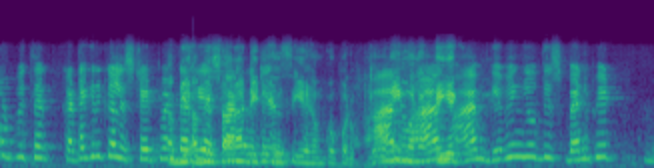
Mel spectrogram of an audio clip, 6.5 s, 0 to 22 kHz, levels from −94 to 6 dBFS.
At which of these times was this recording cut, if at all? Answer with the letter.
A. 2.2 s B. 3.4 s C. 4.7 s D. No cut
B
